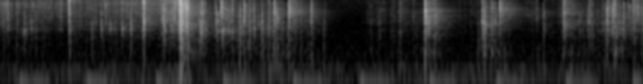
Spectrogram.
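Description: A clear plastic packet of glitter is held in the hands while fingertips and nails crinkle and scratch its film. Bright, dry crinkles and scratchy ticks come in quick bursts with almost no low end, pausing briefly near the middle before resuming.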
